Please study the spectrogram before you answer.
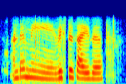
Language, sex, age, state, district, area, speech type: Telugu, female, 18-30, Telangana, Vikarabad, urban, conversation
